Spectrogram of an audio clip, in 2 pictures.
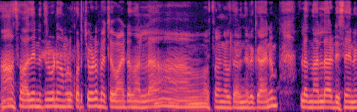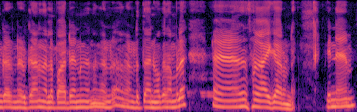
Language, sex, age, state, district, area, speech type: Malayalam, male, 60+, Kerala, Pathanamthitta, rural, spontaneous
